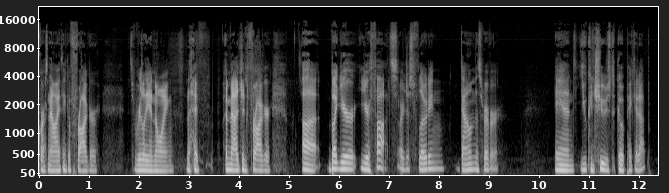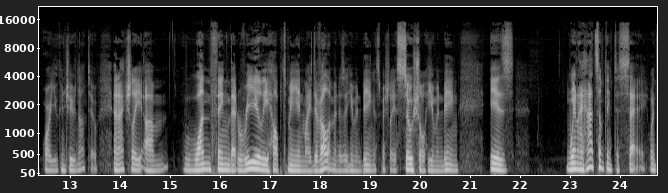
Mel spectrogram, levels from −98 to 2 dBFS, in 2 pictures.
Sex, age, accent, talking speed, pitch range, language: male, 20-39, American, 165 wpm, 120-145 Hz, English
